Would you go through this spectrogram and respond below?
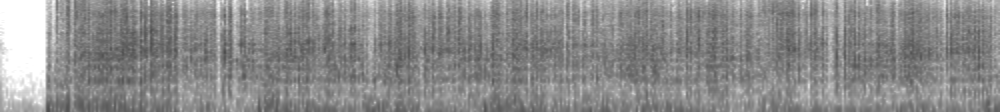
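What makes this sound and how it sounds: A flat plastic chevron stencil glued onto a wooden board, solid in place, is scratched quickly across its textured cut-outs by long pointed nails. A dense, continuous bright scratching rasp sets in after a brief silence and carries on steadily to the end with no clear breaks between strokes.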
